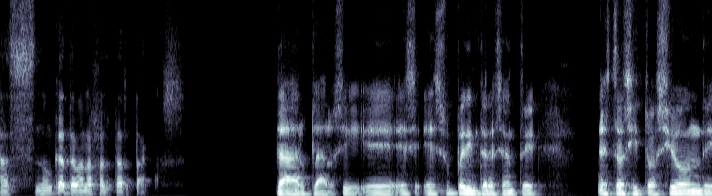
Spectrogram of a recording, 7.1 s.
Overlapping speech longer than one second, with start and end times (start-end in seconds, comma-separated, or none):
none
